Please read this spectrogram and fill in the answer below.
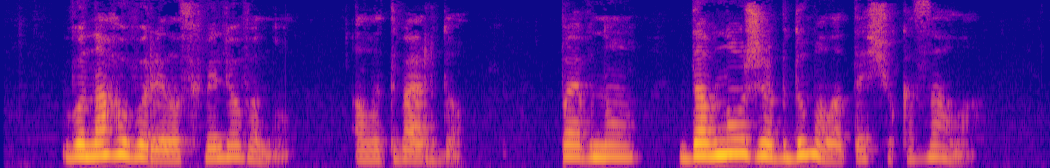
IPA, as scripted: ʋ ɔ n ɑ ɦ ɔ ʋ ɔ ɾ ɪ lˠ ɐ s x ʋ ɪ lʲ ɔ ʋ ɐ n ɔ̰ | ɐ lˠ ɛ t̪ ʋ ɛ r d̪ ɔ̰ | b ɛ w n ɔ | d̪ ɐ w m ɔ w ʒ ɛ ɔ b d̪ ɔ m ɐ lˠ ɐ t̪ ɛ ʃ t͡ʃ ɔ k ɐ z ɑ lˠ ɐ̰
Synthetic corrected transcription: ʋ ɔ n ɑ ɦ ɔ ʋ ɔ ɾ ɪ lˠ ɐ s x ʋ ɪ lʲ ɔ ʋ ɐ n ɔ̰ | ɐ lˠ ɛ t̪ ʋ ɛ r d̪ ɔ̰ | p ɛ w n ɔ | d̪ ɐ w n ɔ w ʒ ɛ ɔ b d̪ u m ɐ lˠ ɐ t̪ ɛ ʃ t͡ʃ ɔ k ɐ z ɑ lˠ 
